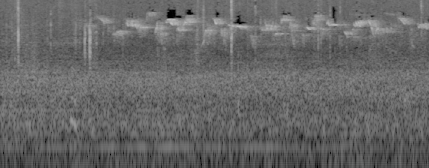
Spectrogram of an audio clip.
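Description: A small songbird singing a fast, continuous run of short high chirps and twitters, starting about a second in, over a steady low outdoor background hum.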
